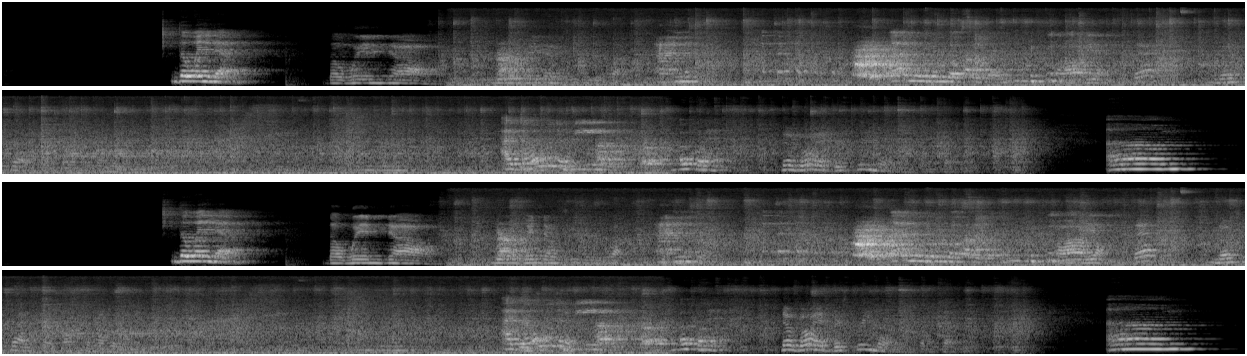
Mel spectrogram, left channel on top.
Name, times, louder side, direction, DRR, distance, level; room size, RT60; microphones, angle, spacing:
voice 1, 1.7-2.4 6.5-6.9 7.7-8.0 8.5-10.5 15.9-16.6 17.4-18.5 19.2-19.6 23.5-24.2, left 1 dB, 20° left, -3 dB, 1.1 m, -25 dB
voice 2, 3.2-4.6 4.9-7.1 7.4-7.8 8.2-9.4 10.0-11.6 12.1-14.1 17.6-18.2 19.1-19.2 20.2-22.1, right 3 dB, 70° right, 3 dB, 0.7 m, -32 dB
sound 1, 4.2-22.7, left 1 dB, 45° left, 1.5 m, -35 dB
sound 2, 4.4-19.0, right 2 dB, ahead, 0.9 m, -29 dB
sound 3, 12.5-17.0, equal, 65° left, 1.7 m, -39 dB
5.4 x 5.4 x 3.3 m, 0.88 s
head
